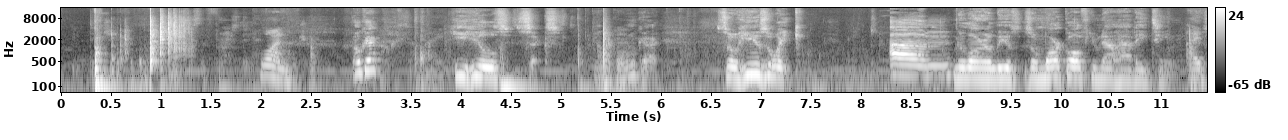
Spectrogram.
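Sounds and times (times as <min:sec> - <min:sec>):
small six-sided die rolled on a hard tabletop: 0:00.5 - 0:01.4
speech: 0:02.0 - 0:07.5, 0:08.3 - 0:11.4.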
